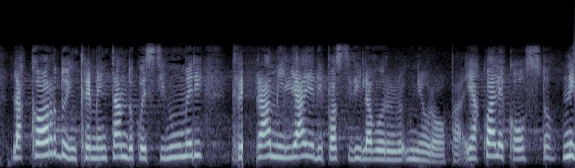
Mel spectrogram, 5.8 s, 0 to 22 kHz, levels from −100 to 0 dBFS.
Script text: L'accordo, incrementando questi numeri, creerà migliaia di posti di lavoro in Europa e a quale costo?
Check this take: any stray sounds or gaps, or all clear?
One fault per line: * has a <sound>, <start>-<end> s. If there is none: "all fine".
* has a dropout, 2.4-2.6 s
